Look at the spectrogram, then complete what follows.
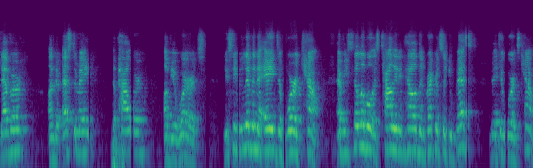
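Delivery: intense spoken word delivery.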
